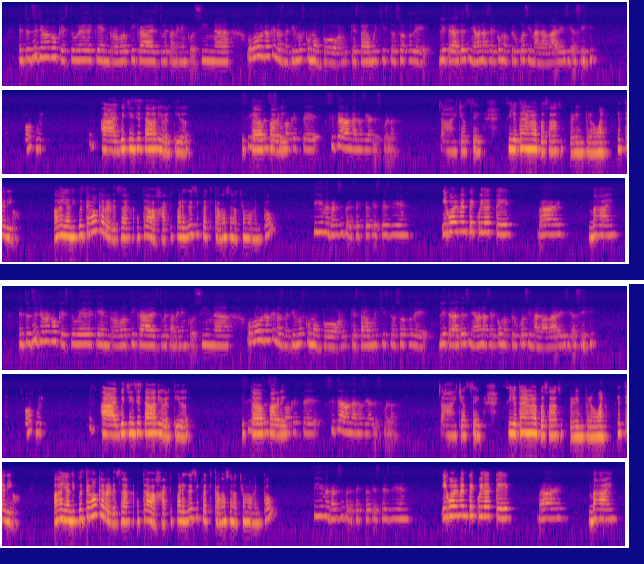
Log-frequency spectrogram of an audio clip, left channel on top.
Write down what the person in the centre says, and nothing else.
Entonces
yo me acuerdo que estuve de que en robótica, estuve también en cocina. Hubo uno que nos metimos como por, que estaba muy chistoso de, literal te enseñaban a hacer como trucos y malabares y así. <laughs>
Sí,
entonces
como que te, sí te daban ganas de ir a la escuela.
Sí, me parece perfecto que estés bien.
Bye.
